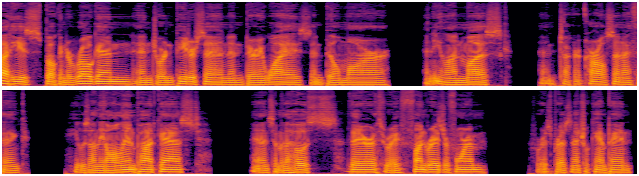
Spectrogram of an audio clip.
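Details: Adult male speaker; ordinary speech.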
